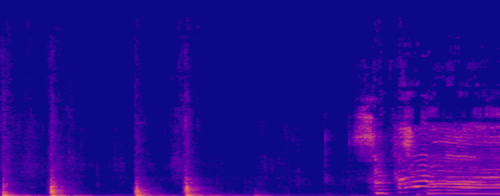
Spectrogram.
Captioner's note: friends knocking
